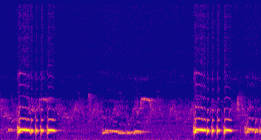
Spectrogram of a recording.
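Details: Zebra dove song meant to stir idle caged doves into singing: two loud phrases of rapid pulsed coos ending in a held note, separated by a softer, lower rolling coo.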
